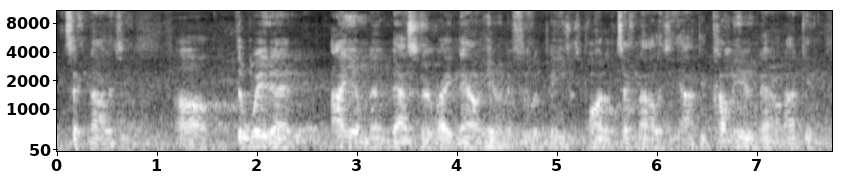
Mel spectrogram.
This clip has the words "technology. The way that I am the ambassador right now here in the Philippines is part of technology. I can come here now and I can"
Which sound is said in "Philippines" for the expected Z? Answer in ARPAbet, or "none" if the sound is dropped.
Z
